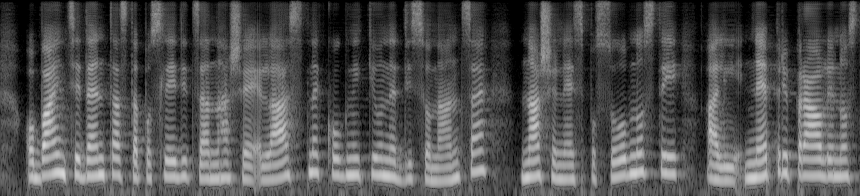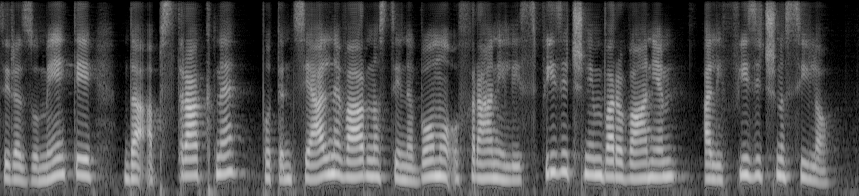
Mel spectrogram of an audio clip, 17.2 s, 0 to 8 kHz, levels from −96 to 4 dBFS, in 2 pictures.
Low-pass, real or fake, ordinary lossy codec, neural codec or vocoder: none; fake; none; codec, 16 kHz, about 1 kbps, DyCAST, with the encoder's durations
